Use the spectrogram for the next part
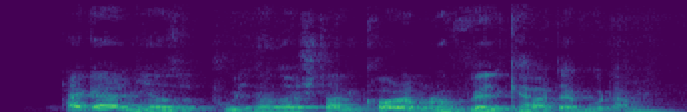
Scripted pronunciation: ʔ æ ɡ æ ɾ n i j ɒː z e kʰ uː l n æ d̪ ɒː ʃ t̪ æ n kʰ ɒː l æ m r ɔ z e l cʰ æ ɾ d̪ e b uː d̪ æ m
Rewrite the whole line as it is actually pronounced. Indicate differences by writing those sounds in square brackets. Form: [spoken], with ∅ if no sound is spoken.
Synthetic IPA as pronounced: ʔ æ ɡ æ ɾ n i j ɒː z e [pʰ] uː l n æ d̪ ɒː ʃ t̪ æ n kʰ ɒː [ɾ] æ m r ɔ [v] e l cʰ æ ɾ d̪ e b uː d̪ æ m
